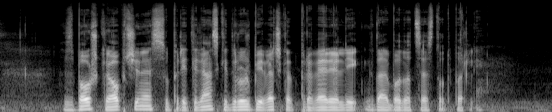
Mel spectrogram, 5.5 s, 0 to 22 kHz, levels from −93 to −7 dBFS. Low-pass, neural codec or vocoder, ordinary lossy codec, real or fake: 19.8 kHz; none; none; real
